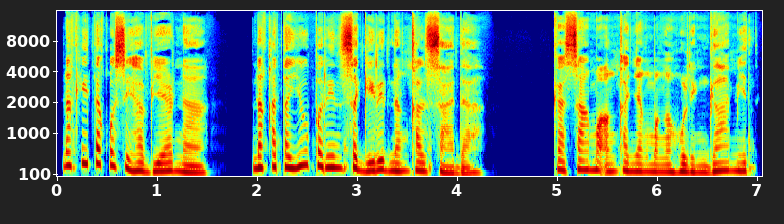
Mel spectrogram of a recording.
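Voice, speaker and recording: Low-pitched woman narrating a drama. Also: warm tone, dry recording, studio quality. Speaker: audio story narrator. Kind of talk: first-person dramatic scripted narration.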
